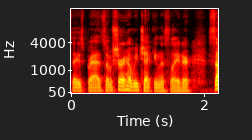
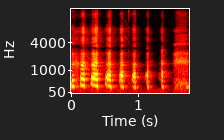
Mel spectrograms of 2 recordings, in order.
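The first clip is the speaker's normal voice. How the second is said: high, helpless cackle; long high-pitched laughing fit; burst of laughter; 12 semitones higher, 3 dB louder than usual. Real, not acted. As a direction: crack up after holding it in. Cracking up after the prank.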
